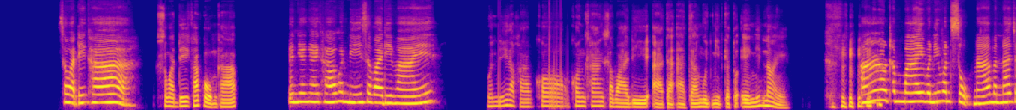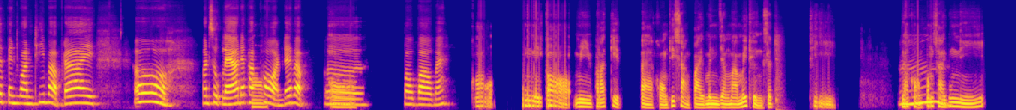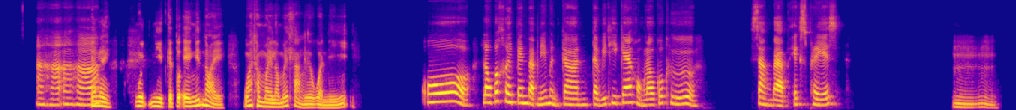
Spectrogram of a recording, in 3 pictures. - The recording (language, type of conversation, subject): Thai, unstructured, คุณเคยรู้สึกเหงาหรือเศร้าจากการใช้โซเชียลมีเดียไหม?
- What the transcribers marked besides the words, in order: chuckle; sigh; other background noise; tapping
